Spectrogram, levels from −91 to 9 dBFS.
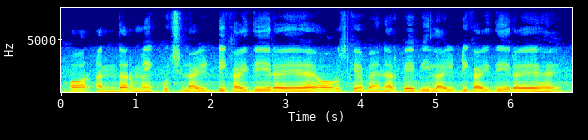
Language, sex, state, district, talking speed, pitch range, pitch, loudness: Hindi, male, Bihar, Muzaffarpur, 165 wpm, 120-135 Hz, 125 Hz, -18 LUFS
